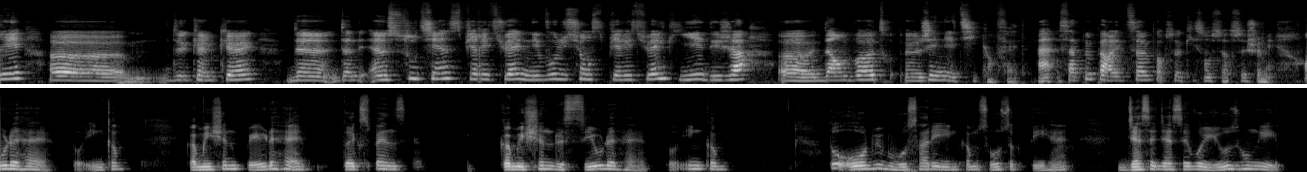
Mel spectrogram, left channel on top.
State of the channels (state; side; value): different; both; correlation 0.00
